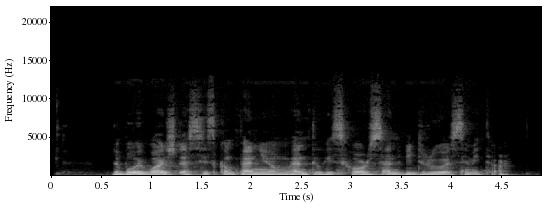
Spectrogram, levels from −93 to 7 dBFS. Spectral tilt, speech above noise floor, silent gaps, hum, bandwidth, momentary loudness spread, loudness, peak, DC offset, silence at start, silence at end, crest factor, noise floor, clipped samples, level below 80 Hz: -8 dB/octave; 41 dB; none; none; 8.8 kHz; 11 LU; -26 LUFS; -12 dBFS; under 0.1%; 0.6 s; 0.35 s; 14 dB; -66 dBFS; under 0.1%; -54 dBFS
